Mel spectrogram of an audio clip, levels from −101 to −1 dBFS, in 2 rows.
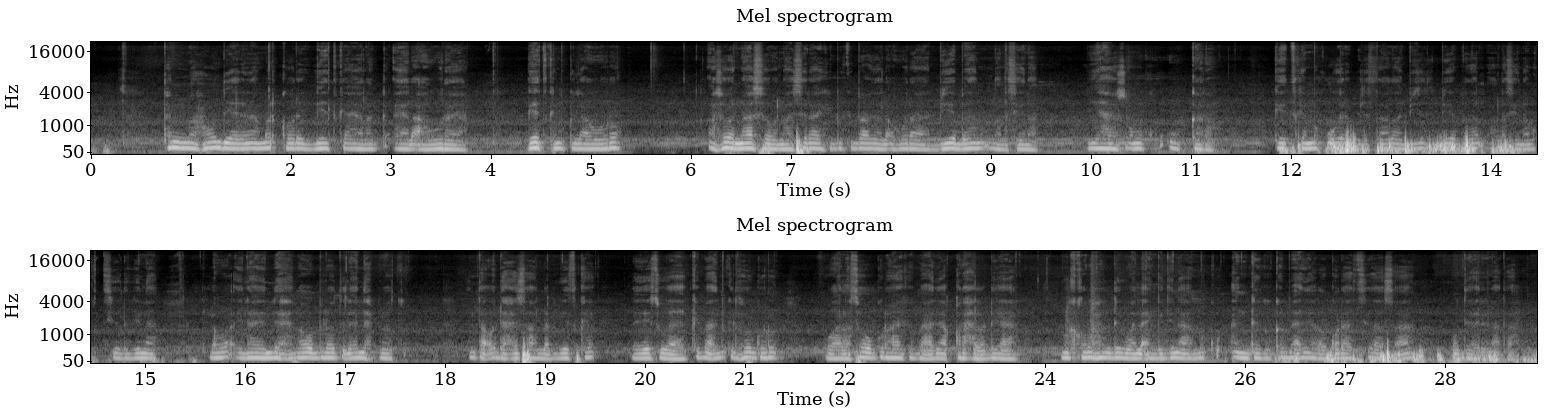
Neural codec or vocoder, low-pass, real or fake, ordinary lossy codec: none; none; real; none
